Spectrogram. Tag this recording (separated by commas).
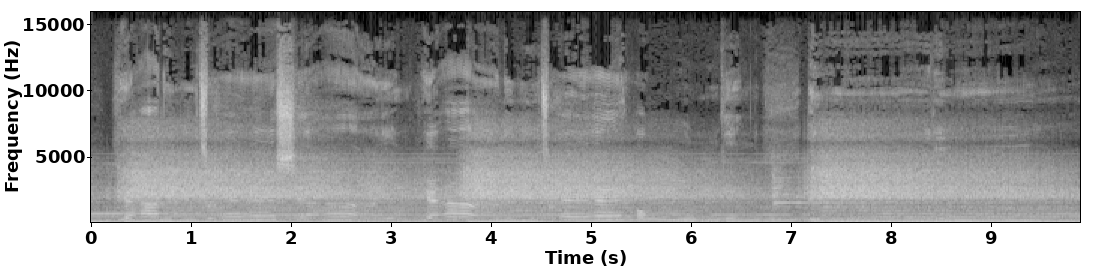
Music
